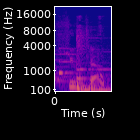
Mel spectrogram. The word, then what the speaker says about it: Ceuta: I'm not sure how to pronounce that. I believe it's pronounced Ceuta.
